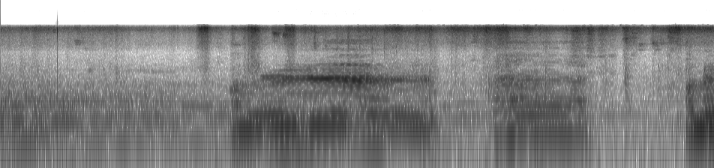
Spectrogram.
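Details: Cattle of Simmental and Limousin breeds being loaded into a vehicle for shipment to Magelang, Indonesia. Two long, rich, harmonic moos, the first lasting about three seconds and the second shorter, over steady engine-like rumble and faint background noise.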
